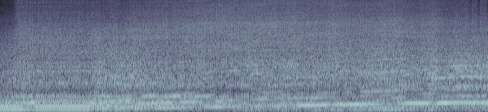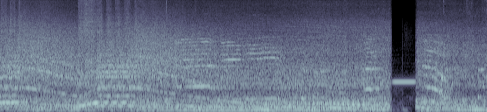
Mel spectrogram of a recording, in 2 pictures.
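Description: A Toyota Supra with a four-rotor engine under boost revs hard and loud, its pitch sweeping up and falling back between throttle blips in a shrill, race-car wail, with a sudden brief cut near the end.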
